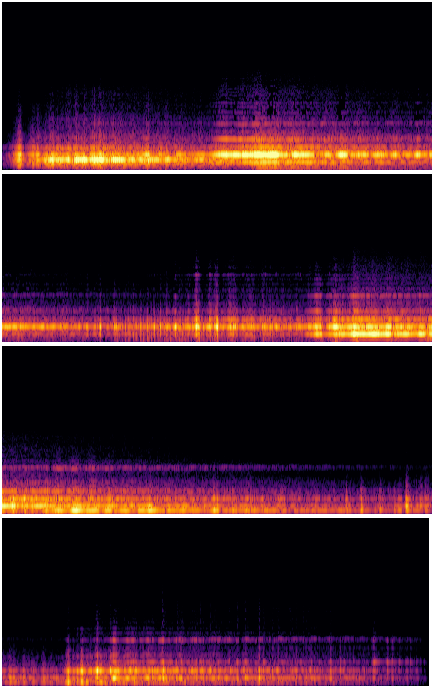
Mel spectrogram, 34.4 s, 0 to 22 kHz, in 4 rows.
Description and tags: Samurai Jugular - 14
A samurai at your jugular! Weird sound effects I made that you can have, too.
experimental, sci-fi, high-pitched, sound, sfx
